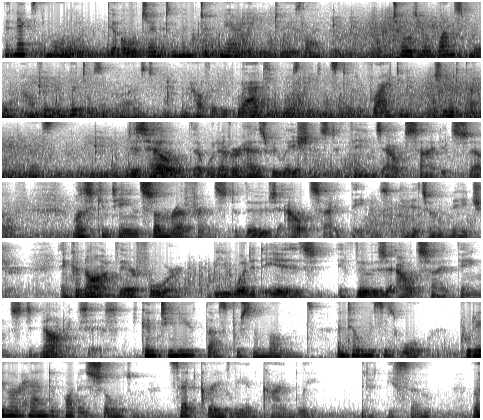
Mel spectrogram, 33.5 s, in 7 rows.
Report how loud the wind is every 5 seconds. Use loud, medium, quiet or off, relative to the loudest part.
loud, loud, medium, quiet, quiet, quiet, quiet.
